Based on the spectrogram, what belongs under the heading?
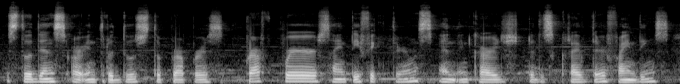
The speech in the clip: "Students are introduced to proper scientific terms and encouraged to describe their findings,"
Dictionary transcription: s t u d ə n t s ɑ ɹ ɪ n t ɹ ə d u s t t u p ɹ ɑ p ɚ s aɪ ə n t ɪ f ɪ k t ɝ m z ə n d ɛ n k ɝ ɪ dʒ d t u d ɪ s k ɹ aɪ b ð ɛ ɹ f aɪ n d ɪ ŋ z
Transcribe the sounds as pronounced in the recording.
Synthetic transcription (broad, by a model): s t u d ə n t s ɑ ɹ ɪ n t ɹ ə d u s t t u p ɹ ɑ p ɚ s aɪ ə n t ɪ f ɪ k t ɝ m s ə n d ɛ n k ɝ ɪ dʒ t u d ɪ s k ɹ aɪ b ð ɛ ɹ f aɪ n d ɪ ŋ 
